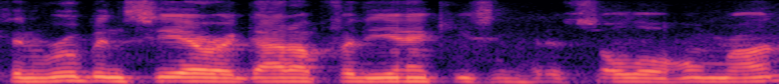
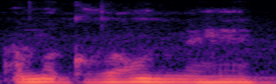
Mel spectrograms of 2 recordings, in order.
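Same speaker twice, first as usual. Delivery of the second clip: lower, stern man-to-man voice; low firm demand; 5 semitones lower than usual. Retold or imitated. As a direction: put your foot down, low and serious. Fan confronting Reggie firmly.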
